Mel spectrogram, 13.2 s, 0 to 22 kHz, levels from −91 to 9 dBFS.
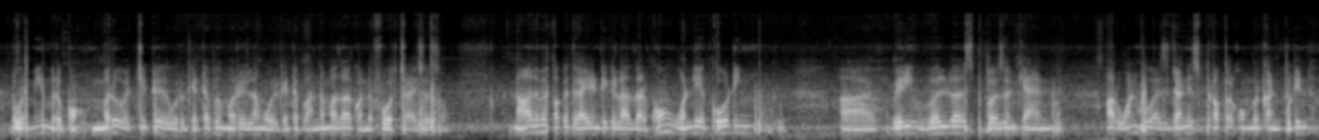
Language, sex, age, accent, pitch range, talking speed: Tamil, male, 20-39, native, 120-130 Hz, 180 wpm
